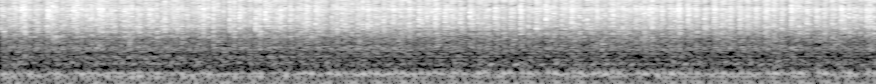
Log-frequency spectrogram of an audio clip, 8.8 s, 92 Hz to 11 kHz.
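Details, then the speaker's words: 383 V8 Mopar Charger with whiplash cam and small-valve 5/16 heads at idle: loud lumpy idle with raspy exhaust puffing; cam lope audible over an exhaust leak. "that sounds a lot better you can actually hear the cam over the exhaust leak"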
